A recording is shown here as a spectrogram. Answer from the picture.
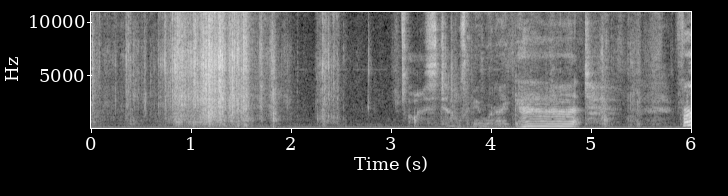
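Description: Packaging crinkling and rustling as a subscription box is opened and unwrapped, with a brief hummed vocal sound about four seconds in.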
